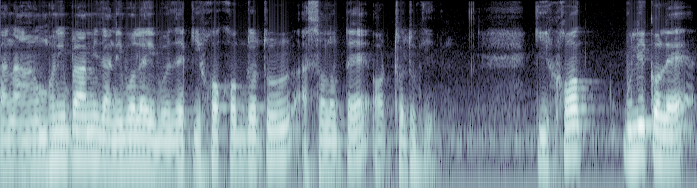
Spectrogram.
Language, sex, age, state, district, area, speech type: Assamese, male, 60+, Assam, Sonitpur, urban, spontaneous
